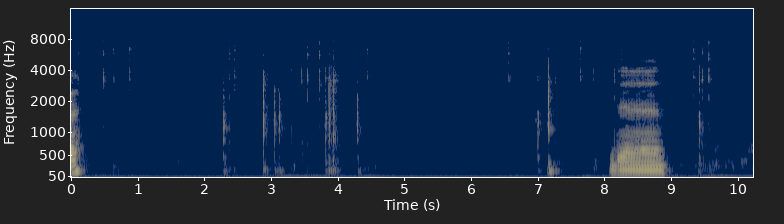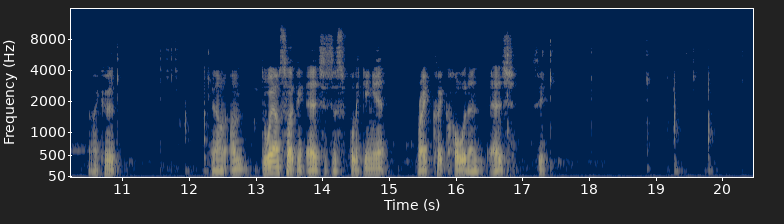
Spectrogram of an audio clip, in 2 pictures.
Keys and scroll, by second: 2.8 1, 3.8 3.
